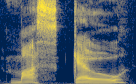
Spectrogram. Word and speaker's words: Moscow: Now, in the latest statement on November 13th, the Moscow, not the Moscow Police Department, as people have been trying to tell me. So apparently it's Moscow, not Moscow. We pronounce it like we see it.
